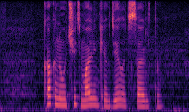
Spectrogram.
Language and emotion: Russian, neutral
